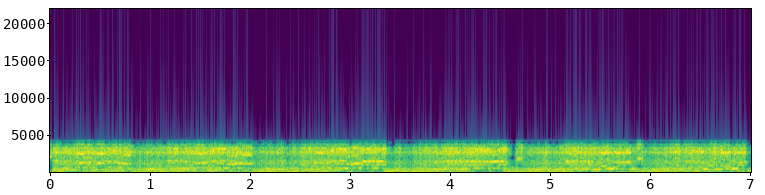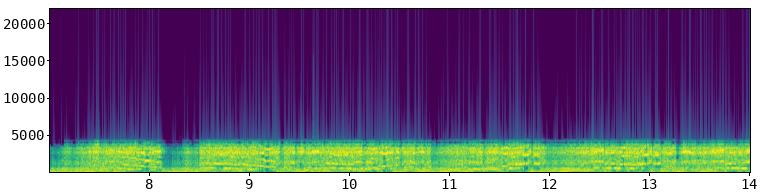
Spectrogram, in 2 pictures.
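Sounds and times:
fast electric guitar music: 0.0 - 14.0.

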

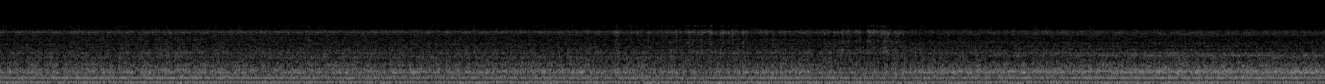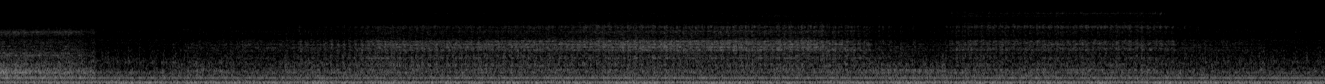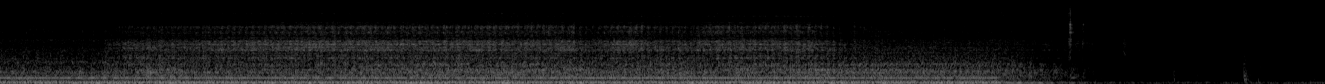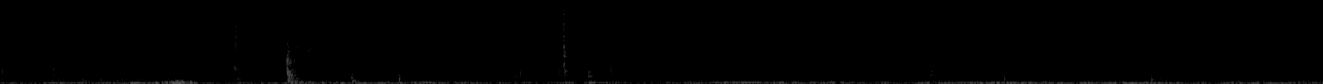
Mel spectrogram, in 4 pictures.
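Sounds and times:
tool cutting metal: 0.0 - 14.2, 15.2 - 26.0, 27.6 - 35.1
metal lathe running: 0.0 - 37.4.

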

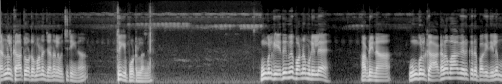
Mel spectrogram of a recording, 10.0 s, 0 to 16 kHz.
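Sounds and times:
man speaking: 0.0 - 3.1
insect trilling: 0.0 - 10.0.

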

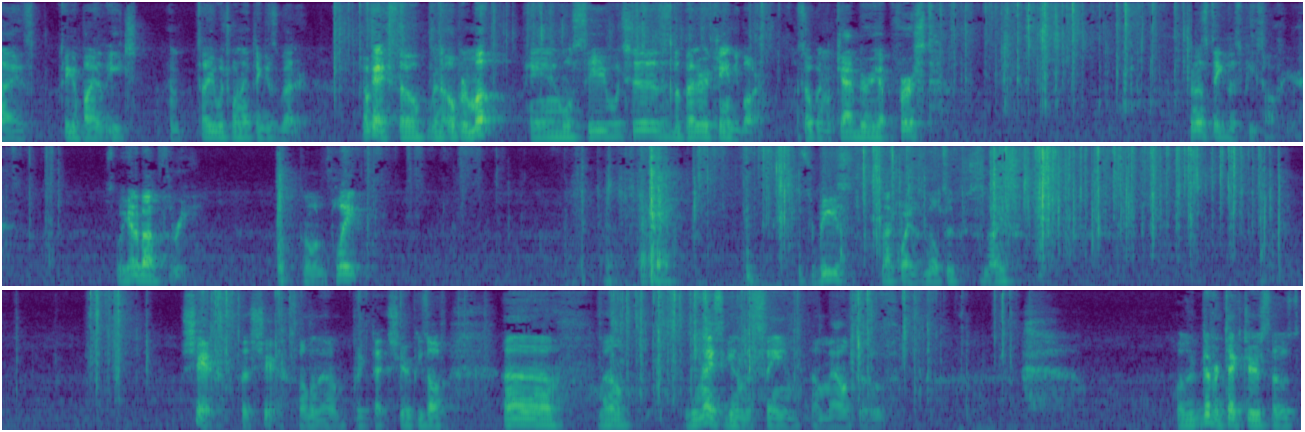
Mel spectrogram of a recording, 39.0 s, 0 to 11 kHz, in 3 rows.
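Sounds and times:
wrapper and foil crinkling: 3.3 - 8.1, 9.3 - 12.0, 19.8 - 25.9, 26.8 - 29.2, 32.0 - 36.2.

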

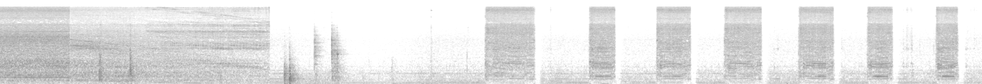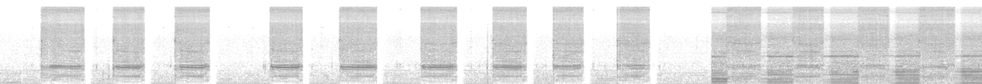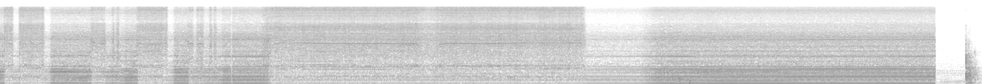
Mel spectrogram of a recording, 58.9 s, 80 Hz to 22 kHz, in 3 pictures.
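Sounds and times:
router cutting wood: 0.0 - 5.4, 33.9 - 51.1.

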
